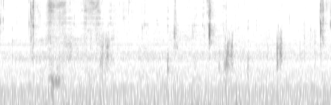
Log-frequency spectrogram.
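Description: Close-miked chewing and biting of food: scattered soft smacks and clicks of a mouth eating, over a faint low hum.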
